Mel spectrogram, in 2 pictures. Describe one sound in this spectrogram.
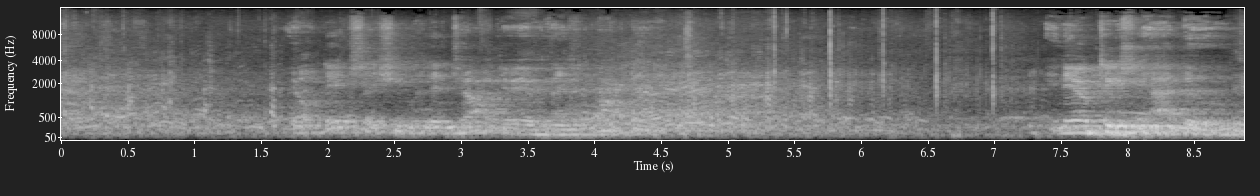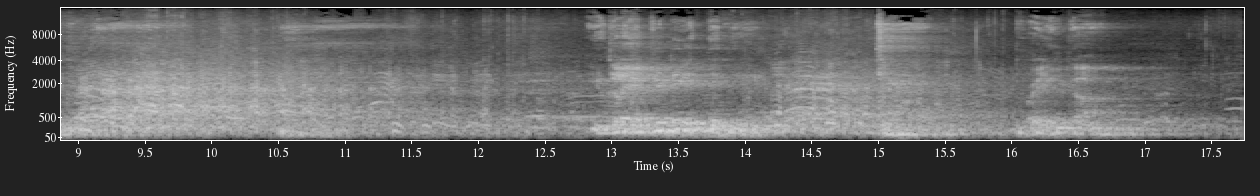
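A man preaches with fervour through a microphone in a large echoing hall.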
